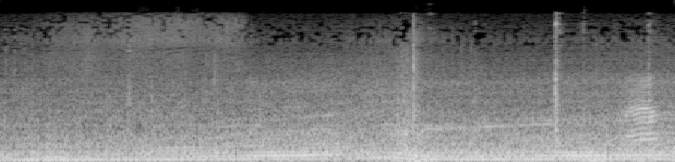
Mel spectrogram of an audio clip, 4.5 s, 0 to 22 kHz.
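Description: A 2003 Honda Element with a fault accelerates on the road, a low engine drone rising steadily in pitch with some road rumble, heard from inside and fairly loud, with no talk.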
